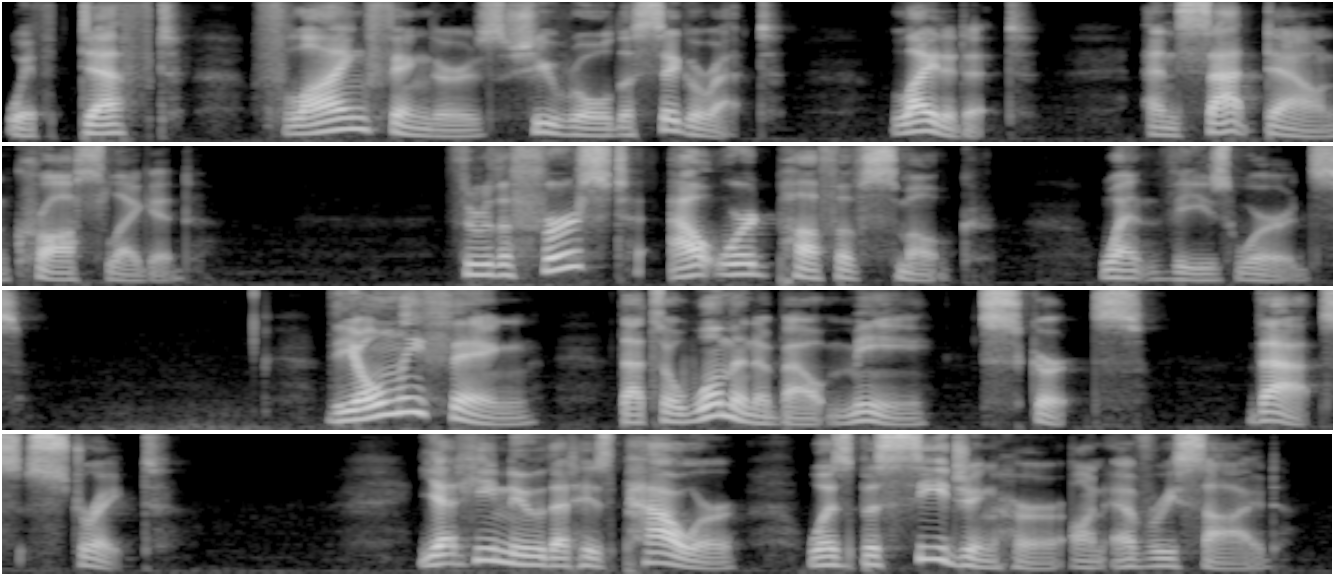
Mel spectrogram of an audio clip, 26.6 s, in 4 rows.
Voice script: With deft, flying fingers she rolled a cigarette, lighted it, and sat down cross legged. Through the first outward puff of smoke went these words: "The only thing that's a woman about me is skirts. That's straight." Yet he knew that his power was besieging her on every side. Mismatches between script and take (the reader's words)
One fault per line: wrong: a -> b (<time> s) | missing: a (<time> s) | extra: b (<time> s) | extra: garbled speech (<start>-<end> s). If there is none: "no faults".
missing: is (18.0 s)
